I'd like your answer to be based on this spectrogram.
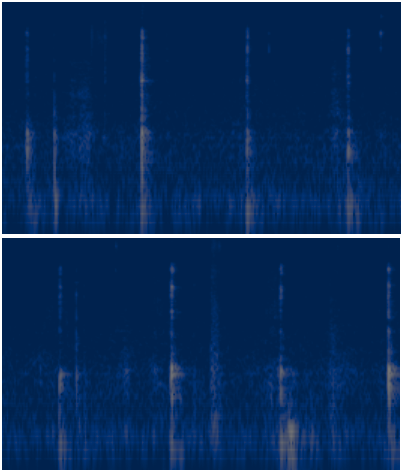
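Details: Hiccups recorded quietly late at night: soft, sharp hiccup sounds about every one to one and a half seconds, roughly eight in ten seconds.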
